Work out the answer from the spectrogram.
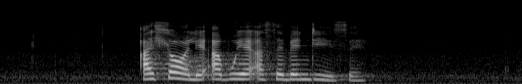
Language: Swati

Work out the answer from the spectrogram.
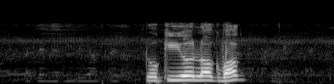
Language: Nepali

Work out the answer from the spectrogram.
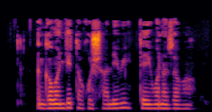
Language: Pashto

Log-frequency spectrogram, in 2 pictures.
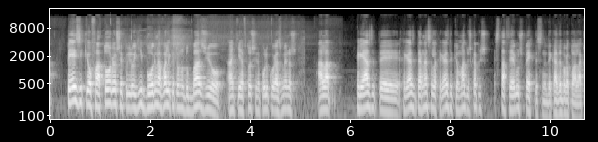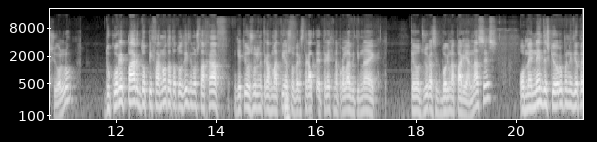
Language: Greek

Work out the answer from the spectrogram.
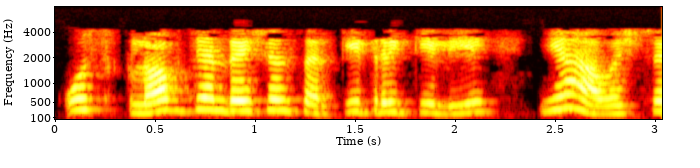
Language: Hindi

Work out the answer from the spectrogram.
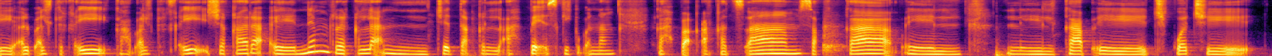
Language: Sacapulteco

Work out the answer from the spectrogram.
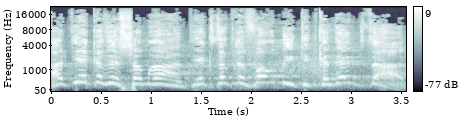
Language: Hebrew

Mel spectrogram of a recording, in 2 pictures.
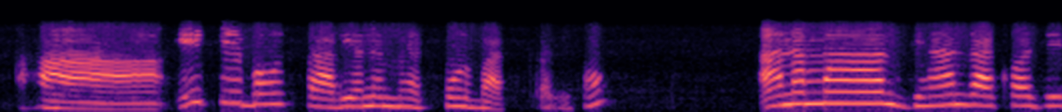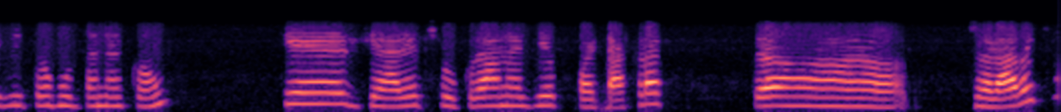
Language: Gujarati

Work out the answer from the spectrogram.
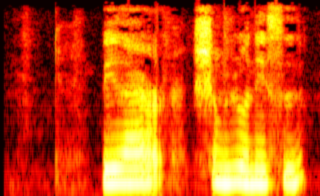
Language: Chinese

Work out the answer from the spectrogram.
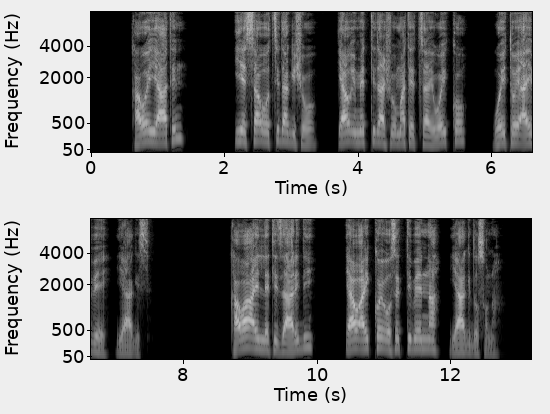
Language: Gofa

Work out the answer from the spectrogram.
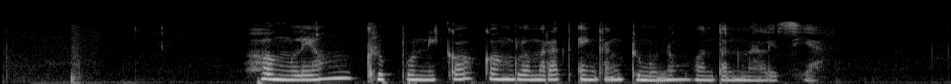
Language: Javanese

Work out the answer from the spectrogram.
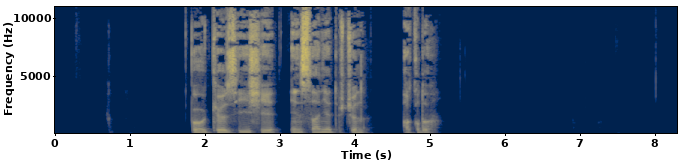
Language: Uyghur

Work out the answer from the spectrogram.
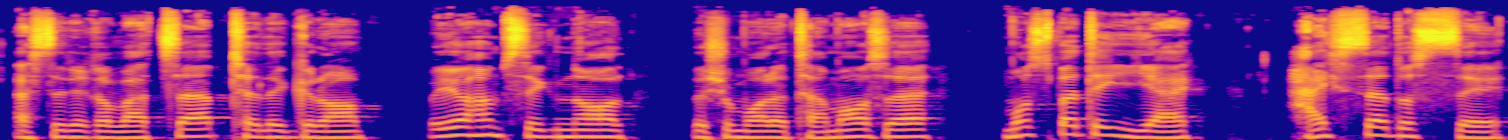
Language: Persian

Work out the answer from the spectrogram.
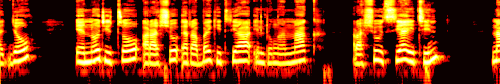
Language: Masai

